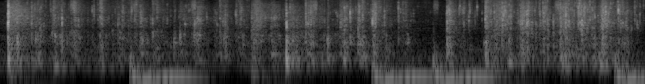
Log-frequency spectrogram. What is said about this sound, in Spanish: No la ven, pero aquí tengo mi botella de agua. Entonces, este, mire, miren, ahí va el sonido.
